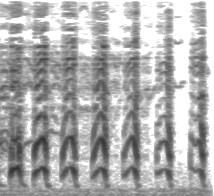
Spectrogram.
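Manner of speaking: high cackling laugh; helpless laughter; long disbelieving laugh. Real, not acted. Reacting to the date change.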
